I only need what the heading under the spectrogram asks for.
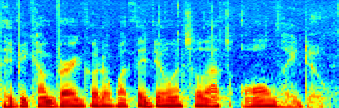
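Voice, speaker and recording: At a moderate pace, a man is talking. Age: 60s. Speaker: trial lawyer. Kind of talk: interview monologue.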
